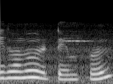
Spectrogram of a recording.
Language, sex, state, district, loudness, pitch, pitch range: Tamil, female, Tamil Nadu, Chennai, -12 LUFS, 280 Hz, 240-305 Hz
